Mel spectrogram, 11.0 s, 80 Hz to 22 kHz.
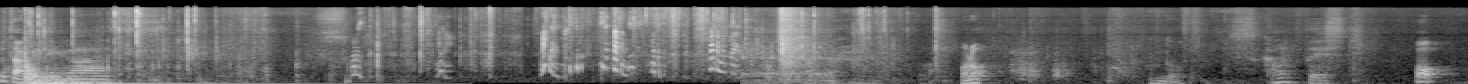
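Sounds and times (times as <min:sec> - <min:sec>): low hum: 0:00.2 - 0:03.2
wrapping paper rustling and tearing: 0:00.3 - 0:07.1.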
